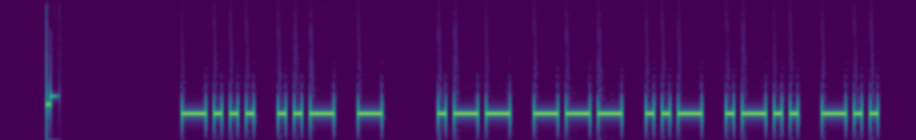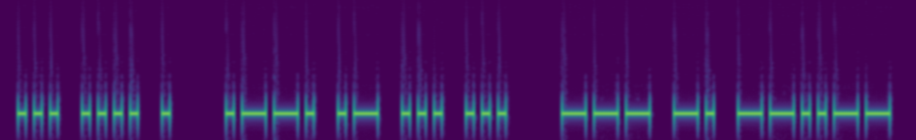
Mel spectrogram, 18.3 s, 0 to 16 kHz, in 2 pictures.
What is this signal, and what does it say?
Morse code, heard as a keyed tone, about 16 wpm, 700 Hz. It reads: BUT WOULD SHE PASS ON,
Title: Sentences from Top 1000 Words - Review Part 1 - 15wpm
